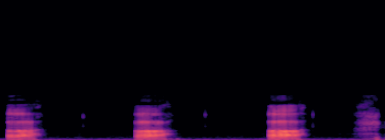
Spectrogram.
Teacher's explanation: all that's required is to engage the vocal cords no other articulators are needed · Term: the schwa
